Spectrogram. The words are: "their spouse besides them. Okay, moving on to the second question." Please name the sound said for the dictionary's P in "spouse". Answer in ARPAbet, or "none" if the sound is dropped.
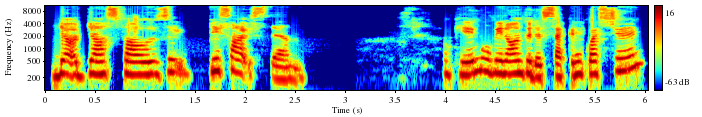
F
